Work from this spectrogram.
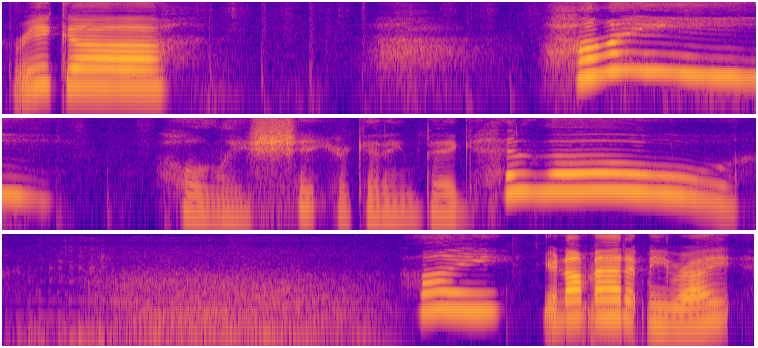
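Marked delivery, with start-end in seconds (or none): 0.0-3.9 high, loud squeaky call to the pet. Real, not acted. Player greeting pet Rika, high pet voice. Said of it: "With the stupid high voice". 6.3-11.2 high pet voice. Real, not acted. Player greeting pet Rika, high pet voice. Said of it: "With the stupid high voice".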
